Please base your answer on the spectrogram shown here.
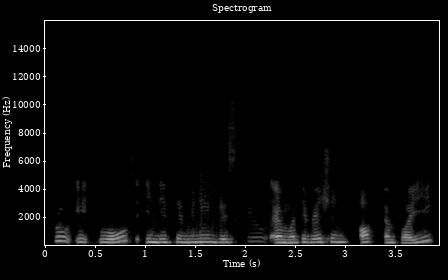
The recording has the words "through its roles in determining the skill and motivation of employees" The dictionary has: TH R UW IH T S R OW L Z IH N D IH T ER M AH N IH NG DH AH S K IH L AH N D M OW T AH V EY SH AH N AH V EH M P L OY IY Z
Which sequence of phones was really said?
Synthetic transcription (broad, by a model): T R UW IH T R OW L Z IH N D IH T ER M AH N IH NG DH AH S K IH L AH N M OW T AH V EY SH AH N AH F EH M P L OY IY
